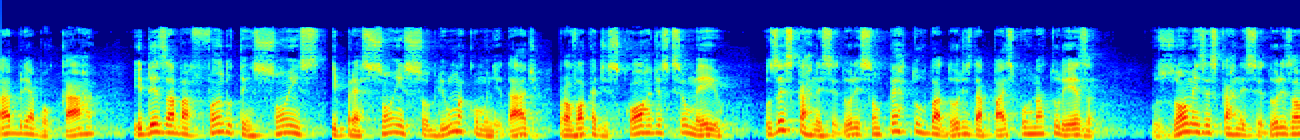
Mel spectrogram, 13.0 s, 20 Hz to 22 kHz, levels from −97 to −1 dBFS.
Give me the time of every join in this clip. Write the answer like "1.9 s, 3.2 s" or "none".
3.2 s, 5.5 s, 6.7 s, 7.5 s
